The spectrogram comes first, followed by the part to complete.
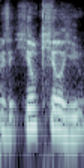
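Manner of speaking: acted very serious, stern voice. Retelling a character who turns serious again, retelling a stern warning. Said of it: "Very serious".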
